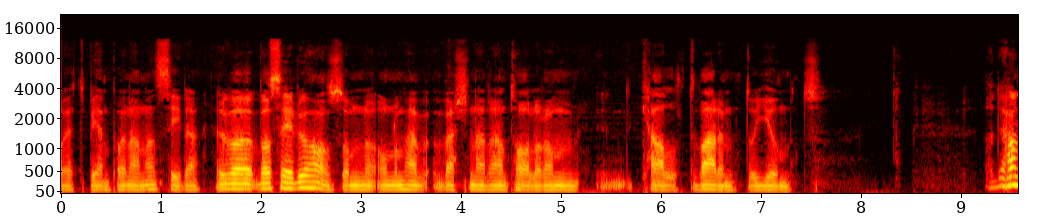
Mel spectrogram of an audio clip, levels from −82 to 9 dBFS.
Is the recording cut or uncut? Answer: cut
